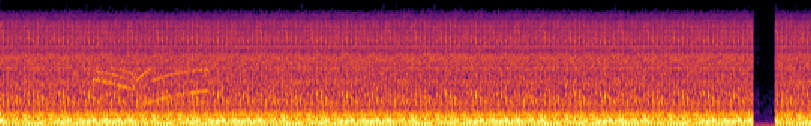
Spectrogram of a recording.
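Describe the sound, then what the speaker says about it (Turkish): A helicopter in a modded remaster of GTA Vice City drones on with a steady, loud rotor and engine roar that holds the same level throughout, briefly cutting out near the end. "Helikopter. Helikopterdeyim yakalayana aşk olsun."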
